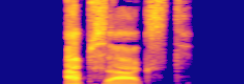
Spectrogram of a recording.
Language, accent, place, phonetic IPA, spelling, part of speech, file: German, Germany, Berlin, [ˈapˌzaːkst], absagst, verb, De-absagst.ogg
- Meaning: second-person singular dependent present of absagen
